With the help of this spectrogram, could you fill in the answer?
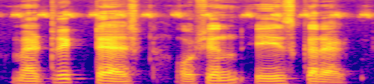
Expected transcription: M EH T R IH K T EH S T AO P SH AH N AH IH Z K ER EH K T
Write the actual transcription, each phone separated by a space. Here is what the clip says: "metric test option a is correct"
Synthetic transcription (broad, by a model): M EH T R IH K T EH S T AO SH AH N AH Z K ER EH K T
